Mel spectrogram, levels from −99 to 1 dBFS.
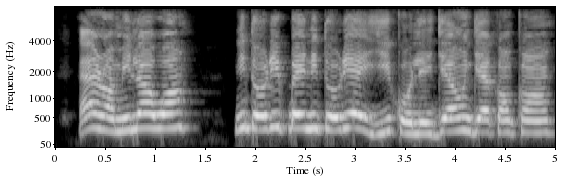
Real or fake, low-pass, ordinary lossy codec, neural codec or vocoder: real; 7.2 kHz; none; none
